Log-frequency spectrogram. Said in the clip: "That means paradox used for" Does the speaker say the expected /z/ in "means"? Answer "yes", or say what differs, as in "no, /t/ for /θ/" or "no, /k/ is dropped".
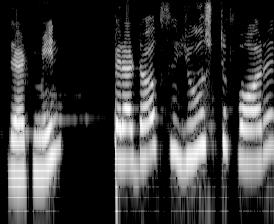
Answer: no, /z/ is dropped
